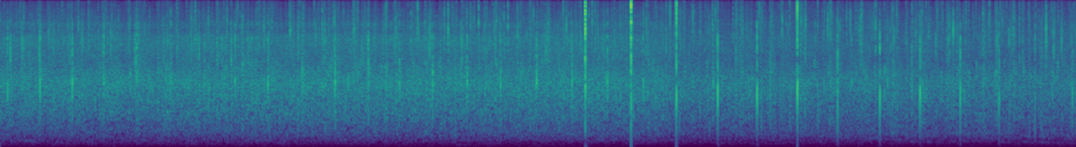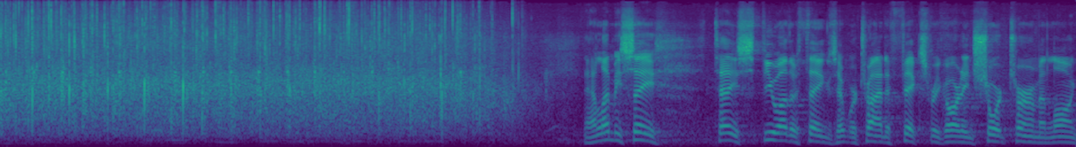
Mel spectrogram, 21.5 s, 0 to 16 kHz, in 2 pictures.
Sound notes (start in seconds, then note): 3.5 applause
